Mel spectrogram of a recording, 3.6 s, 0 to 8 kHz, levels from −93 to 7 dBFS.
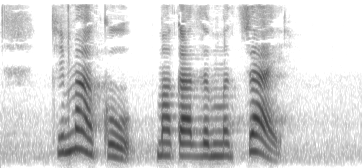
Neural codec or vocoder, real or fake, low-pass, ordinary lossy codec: none; real; 7.2 kHz; MP3, 48 kbps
